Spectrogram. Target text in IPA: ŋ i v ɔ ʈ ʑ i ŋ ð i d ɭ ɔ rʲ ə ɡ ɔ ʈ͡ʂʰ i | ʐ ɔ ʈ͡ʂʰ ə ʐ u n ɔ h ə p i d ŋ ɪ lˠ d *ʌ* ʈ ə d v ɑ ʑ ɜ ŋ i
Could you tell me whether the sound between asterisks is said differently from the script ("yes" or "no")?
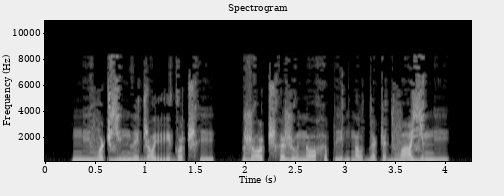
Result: no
